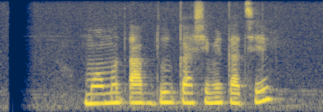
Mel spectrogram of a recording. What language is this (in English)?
Bangla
